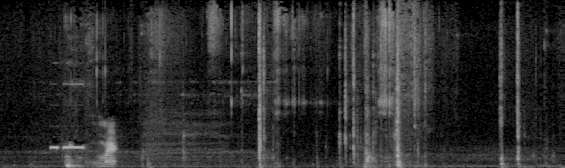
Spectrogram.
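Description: Quiet keys jangle and clink in several short bursts, with a brief electronic beep near the start and a few sharp clicks, as a car is switched off.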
